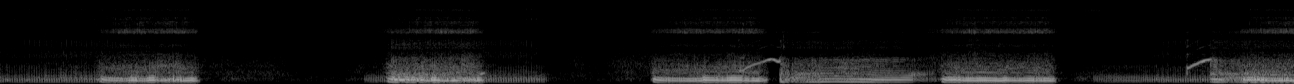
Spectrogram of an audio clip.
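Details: Several French Bulldogs snoring while asleep indoors at night, long rasping breaths in bursts about every three seconds, low harmonic rumble with occasional rising squeaky whistles on the inhale, quiet pauses between breaths.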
